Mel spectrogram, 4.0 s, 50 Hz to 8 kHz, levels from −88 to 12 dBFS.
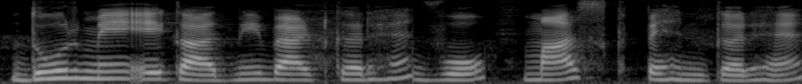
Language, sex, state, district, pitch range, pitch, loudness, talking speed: Hindi, female, Maharashtra, Pune, 205-235 Hz, 210 Hz, -32 LUFS, 165 wpm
